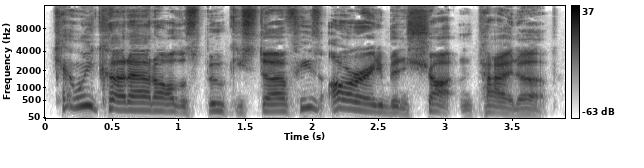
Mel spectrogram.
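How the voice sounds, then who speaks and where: Rose, man voicing a brash high-pitched Southern belle. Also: very animated, moderate pace, pushed and bright, no echo, exaggerated voice. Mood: sardonic, impatient. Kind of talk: gothic horror audio drama.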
